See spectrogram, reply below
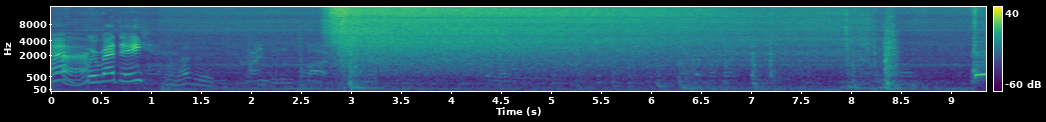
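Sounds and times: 
speech: 0.4 - 3.3
steam hissing from a steam locomotive: 1.1 - 9.3
steam train whistle toot: 9.2 - 9.3.

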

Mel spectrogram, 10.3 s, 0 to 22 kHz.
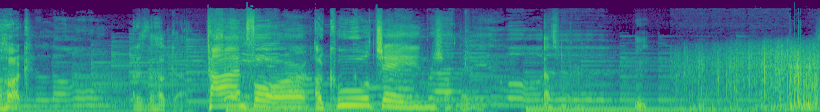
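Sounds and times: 
speech: 0.0 - 0.4, 1.6 - 6.2, 6.8 - 7.2, 7.9 - 8.2
deep loud explosion rumble: 8.4 - 10.2
rubble clattering down: 8.4 - 10.2.

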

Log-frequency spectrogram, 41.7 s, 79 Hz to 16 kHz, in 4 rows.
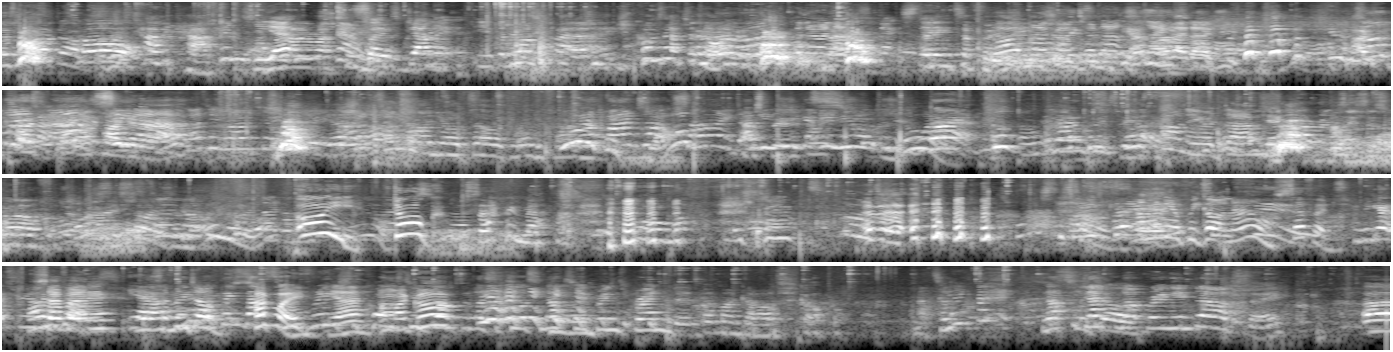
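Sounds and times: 
speech: 1.2 - 28.1, 29.0 - 41.6
laughter: 7.5 - 11.5, 23.8 - 29.3, 34.8 - 35.7
several dogs barking and yipping: 12.5 - 12.9, 19.9 - 21.1, 28.0 - 29.1.

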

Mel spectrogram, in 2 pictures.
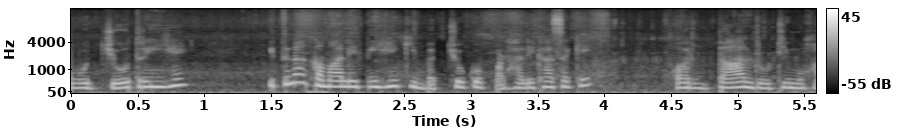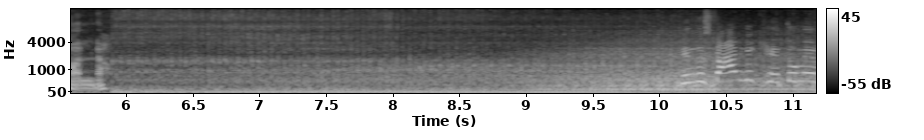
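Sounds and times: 
speech: 0.0 - 6.1, 10.2 - 11.1
tractor engine idling in fields in India: 2.4 - 11.1.

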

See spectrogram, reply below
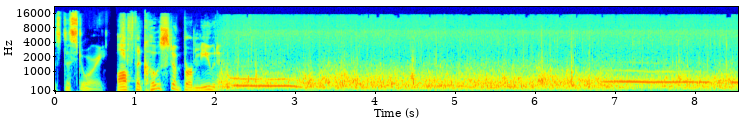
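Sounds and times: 
speech: 0.0 - 2.6
hiss and crackle of an old recording: 2.1 - 8.5
humpback whale singing in a 1949 recording: 2.1 - 8.5
roar of underwater noise: 2.1 - 8.5.

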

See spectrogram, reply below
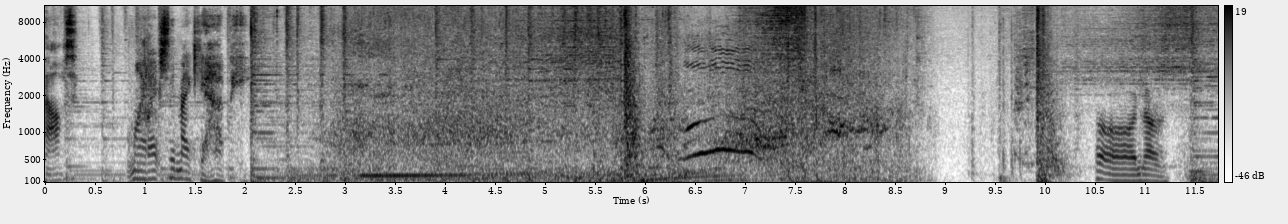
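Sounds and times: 
speech: 0.0 - 3.4, 10.5 - 11.6
car engine: 2.1 - 6.4
road rumble: 2.1 - 9.2
whining tones: 2.4 - 8.9.

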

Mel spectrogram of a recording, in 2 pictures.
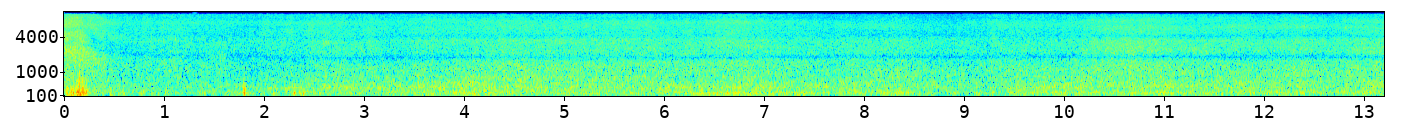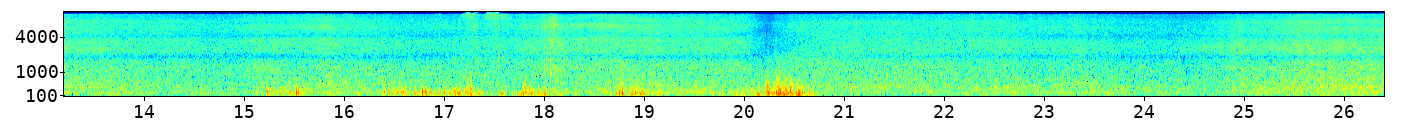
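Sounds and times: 
wind buffeting: 0.0 - 5.0, 15.2 - 24.2
sea waves washing onto a shore: 0.0 - 26.3.

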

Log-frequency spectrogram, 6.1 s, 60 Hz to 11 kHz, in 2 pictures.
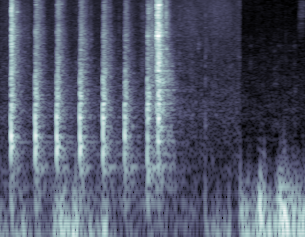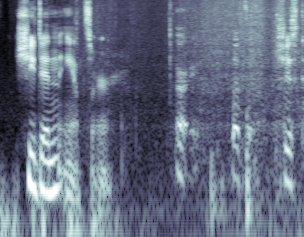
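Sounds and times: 
knocking on a door: 0.1 - 1.6
speech: 3.2 - 6.0.

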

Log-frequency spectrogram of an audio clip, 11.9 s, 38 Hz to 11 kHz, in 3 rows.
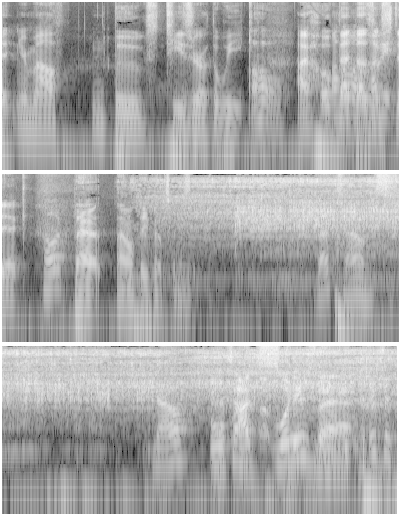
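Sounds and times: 
speech: 0.0 - 6.2, 7.1 - 8.0, 9.4 - 11.8
toilet flushing: 5.2 - 11.8.

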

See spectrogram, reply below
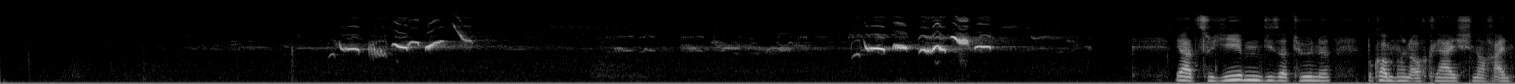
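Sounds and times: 
common blackbird singing fluty warbling phrases: 1.6 - 11.0
speech: 11.8 - 15.1.

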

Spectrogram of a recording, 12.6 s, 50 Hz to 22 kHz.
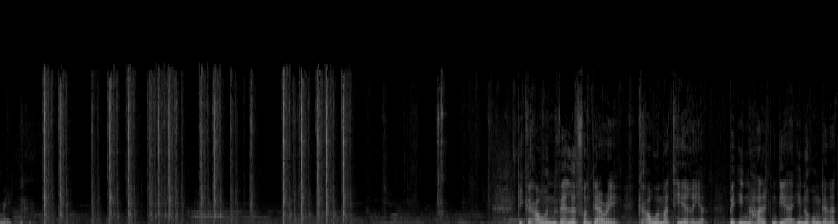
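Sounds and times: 
speech: 0.1 - 0.4, 7.8 - 12.5
typewriter keys clacking: 0.6 - 5.4.

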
